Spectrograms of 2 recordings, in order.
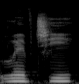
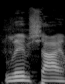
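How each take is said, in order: First: The name does not begin with an 'sh' sound. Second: The name begins with an 'sh' sound. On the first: This is how some other people say the name. "some people pronounce it Live Chi" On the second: This is the pronunciation the speaker gives first and uses. "Live Shy, like Chicago"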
